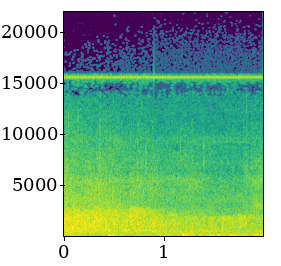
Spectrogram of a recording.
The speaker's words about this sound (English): Now give her a big clap because she's nervous.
